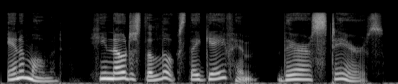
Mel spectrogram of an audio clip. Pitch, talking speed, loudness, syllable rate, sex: 220 Hz, 165 wpm, -19 LUFS, 4.6 syllables/s, female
